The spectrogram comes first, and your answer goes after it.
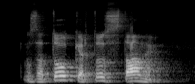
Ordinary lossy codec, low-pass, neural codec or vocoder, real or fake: none; 19.8 kHz; vocoder, 44.1 kHz, 128 mel bands every 256 samples, BigVGAN v2; fake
